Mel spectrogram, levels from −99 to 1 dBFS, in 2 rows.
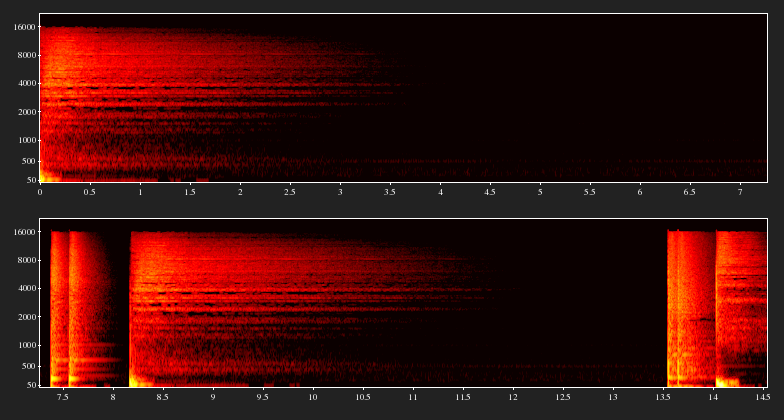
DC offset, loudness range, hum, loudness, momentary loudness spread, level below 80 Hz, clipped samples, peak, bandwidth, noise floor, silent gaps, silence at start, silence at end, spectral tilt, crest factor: under 0.1%; 22 LU; none; -28 LUFS; 26 LU; -34 dBFS; under 0.1%; -4 dBFS; 16 kHz; -88 dBFS; none; 0 s; 0.2 s; -4 dB/octave; 28 dB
